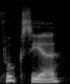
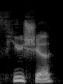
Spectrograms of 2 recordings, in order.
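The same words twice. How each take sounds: First: It is pronounced the German way. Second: It is pronounced the American English way. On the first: "And in German, I'd probably say" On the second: "In American English, I would say"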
